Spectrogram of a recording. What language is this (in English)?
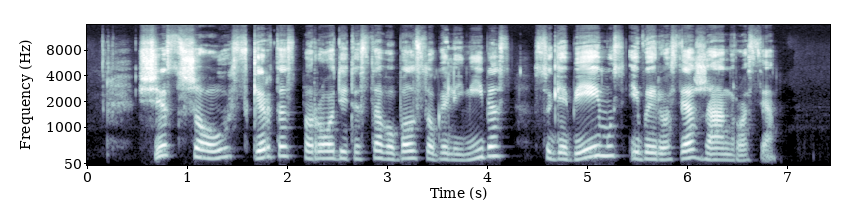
Lithuanian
